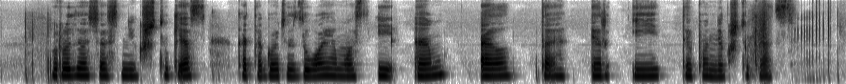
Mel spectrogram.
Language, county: Lithuanian, Šiauliai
